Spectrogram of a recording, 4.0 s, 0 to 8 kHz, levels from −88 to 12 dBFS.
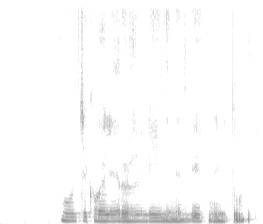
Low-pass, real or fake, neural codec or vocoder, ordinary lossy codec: none; fake; codec, 16 kHz, 2 kbps, X-Codec, HuBERT features, trained on balanced general audio; none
